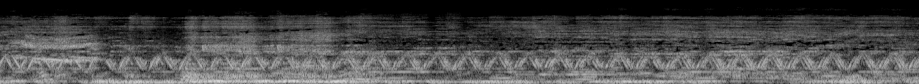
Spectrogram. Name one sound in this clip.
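A police siren wails rapidly up and down close by.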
